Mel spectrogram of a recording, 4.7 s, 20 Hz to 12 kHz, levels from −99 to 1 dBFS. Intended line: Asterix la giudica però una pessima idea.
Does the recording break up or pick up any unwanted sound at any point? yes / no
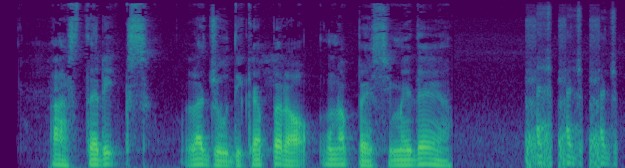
yes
